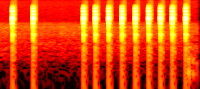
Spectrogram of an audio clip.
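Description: Quick, evenly spaced clicks as a media-center menu list is scrolled up one entry at a time: two single clicks, then a fast run of about eight a second from about a second in.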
